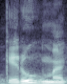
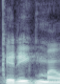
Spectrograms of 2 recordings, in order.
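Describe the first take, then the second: First: The second vowel is a 'u' sound. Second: The second vowel is an 'i' sound. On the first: "que algunos la pronuncian con u" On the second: "O con i"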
